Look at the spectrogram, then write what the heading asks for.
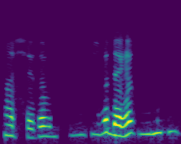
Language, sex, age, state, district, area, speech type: Bengali, male, 18-30, West Bengal, Paschim Medinipur, rural, conversation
